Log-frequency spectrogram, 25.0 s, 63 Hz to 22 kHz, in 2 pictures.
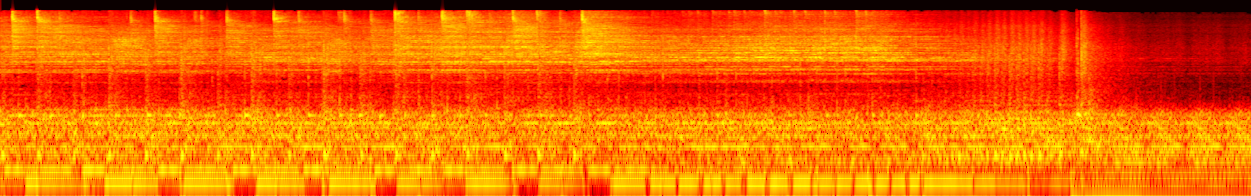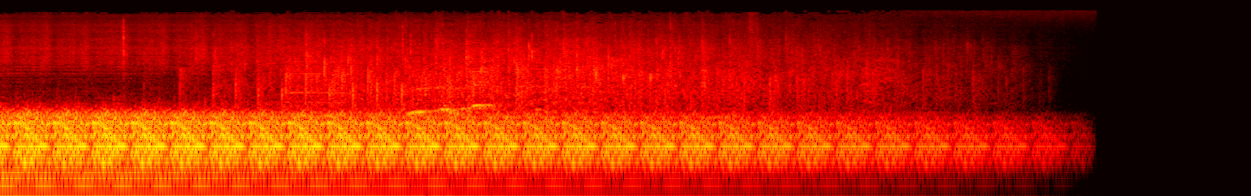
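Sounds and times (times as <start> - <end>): live band playing: 0.0 - 22.0.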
